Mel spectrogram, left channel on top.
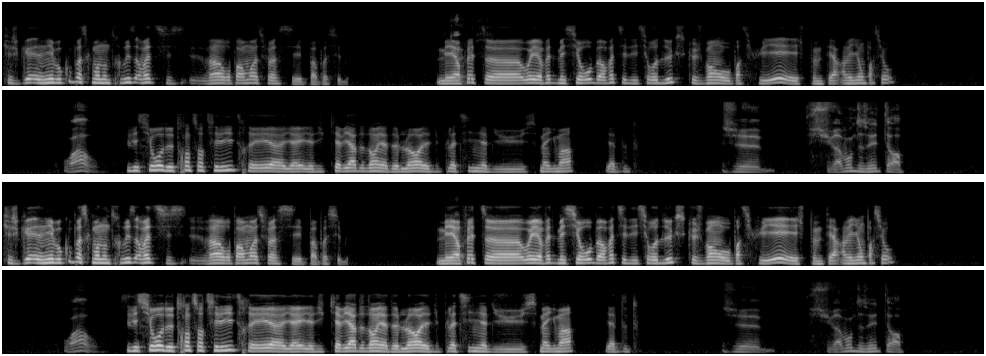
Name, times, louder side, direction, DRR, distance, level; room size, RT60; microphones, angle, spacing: voice 1, 0.0-3.5 4.3-8.9 11.1-15.5 15.9-16.1, right 4 dB, 70° right, 0.8 m, -24 dB
voice 2, 10.4-10.8 17.0-17.5 17.9-18.8, left 3 dB, 35° left, 4.4 m, -36 dB
open air
head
